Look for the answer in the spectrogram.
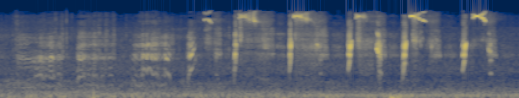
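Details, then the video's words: Baby monkey crying after separation from its mother: harsh, high squealing cries in rapid bursts, growing louder and sharper toward the end, with soft low background hum. "Bayi monyet nangis terpisah dari induknya"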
